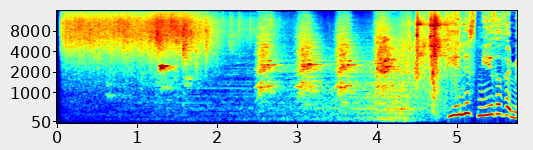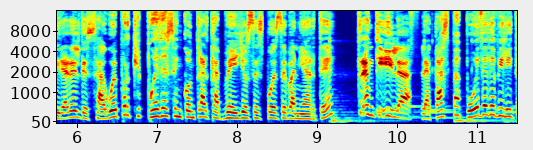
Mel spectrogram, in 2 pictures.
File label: Radio; Redbull; Ducha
